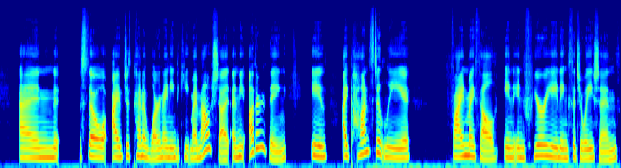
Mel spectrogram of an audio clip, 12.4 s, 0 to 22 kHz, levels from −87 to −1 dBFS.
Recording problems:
none

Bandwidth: 18 kHz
